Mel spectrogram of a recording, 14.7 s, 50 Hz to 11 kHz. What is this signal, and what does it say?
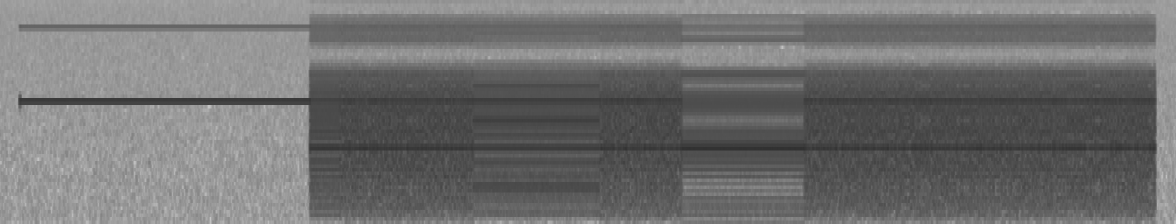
Cassette data (Kansas City type), 1200 baud, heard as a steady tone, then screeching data.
